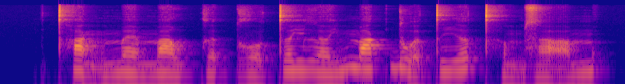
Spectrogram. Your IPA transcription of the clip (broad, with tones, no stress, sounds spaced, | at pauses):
t̪ʰ a̰˧˨ ŋ m ɛ˨˩ m a˨˩ w k ə˨˩ t̚ ɣ o˧˩ t̪ ə˧ j l ə˨˦ j m a˦˥ k̚ ɗ ṵ˧˨ ə̯ t̪ i˨˦ ə̯ t̪ʰ ə̰˧˨ m z a̰˧˥ m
